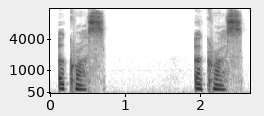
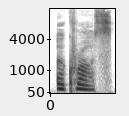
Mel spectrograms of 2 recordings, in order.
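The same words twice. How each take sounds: First: "Across" with a short final o; short vowel in "Across". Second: "across" with a drawn-out open vowel; long vowel. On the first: Teacher demonstrates across for learners with a short vowel. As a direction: say "Across" slowly, short vowel in second syllable. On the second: Teacher offers learners across with the long vowel. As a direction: lengthen the second vowel of "across". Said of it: "或者读长音". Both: Shown as a demonstration.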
